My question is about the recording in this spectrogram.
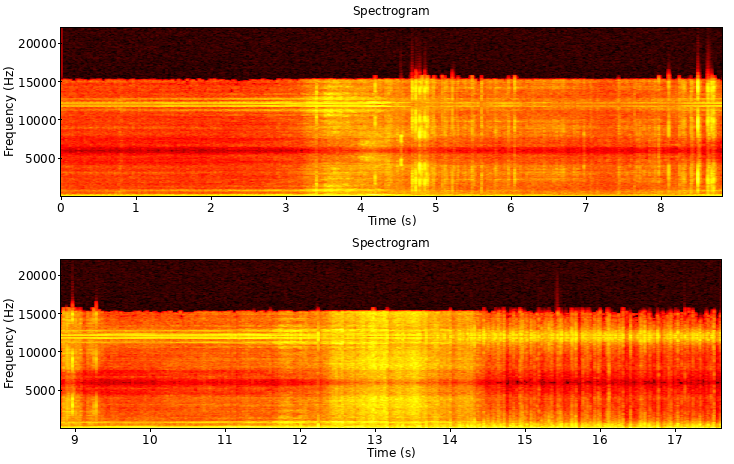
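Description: Hyundai Elantra's four-cylinder engine through its stock exhaust with a test pipe in place of the second catalytic converter, heard as the car pulls away. The revs rise and fall about three seconds in, then climb again through a longer pull from about eight to thirteen seconds. Near the end wind rushing over the microphone takes over as the car gathers speed.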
